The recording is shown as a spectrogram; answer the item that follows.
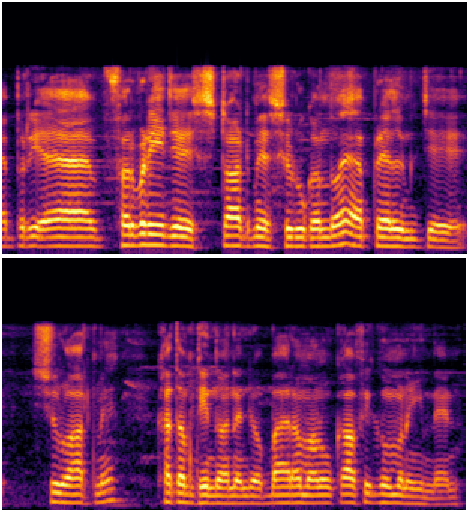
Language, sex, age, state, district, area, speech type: Sindhi, male, 60+, Delhi, South Delhi, urban, spontaneous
